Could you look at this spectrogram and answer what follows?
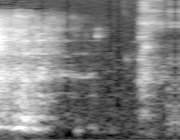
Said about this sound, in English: Let me cough in here.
